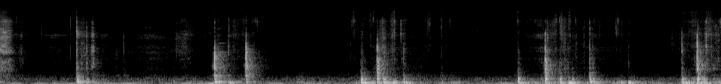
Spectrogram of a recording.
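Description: Vegetables diced for a stir-fry on a cutting board, knife strikes landing in irregular close bursts of several quick chops with short pauses between.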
